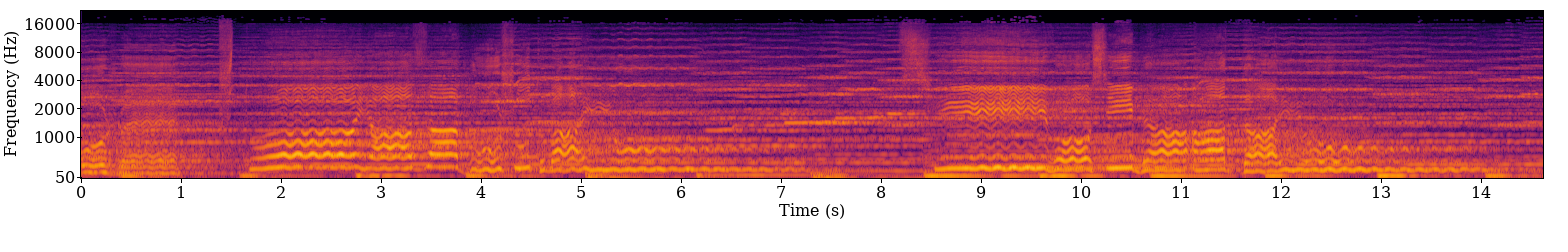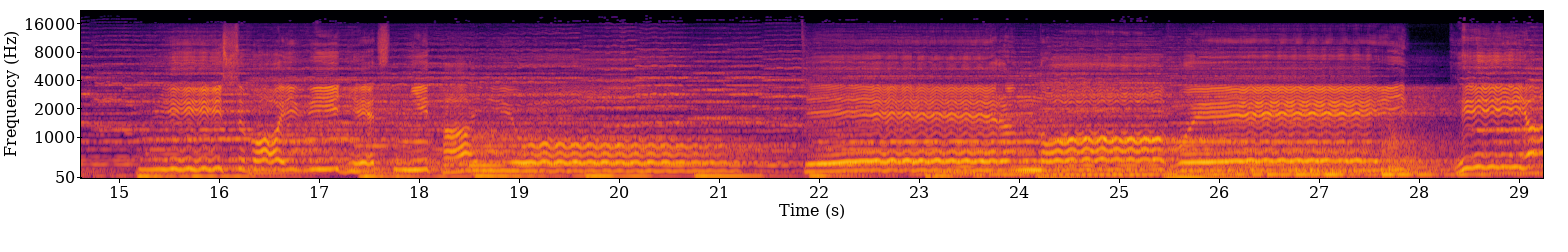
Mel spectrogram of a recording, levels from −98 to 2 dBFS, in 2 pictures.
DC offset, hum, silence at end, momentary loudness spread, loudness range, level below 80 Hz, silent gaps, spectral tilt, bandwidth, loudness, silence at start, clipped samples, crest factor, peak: under 0.1%; none; 0 s; 11 LU; 6 LU; -36 dBFS; none; -4.5 dB/octave; 17 kHz; -20 LUFS; 0 s; under 0.1%; 14 dB; -6 dBFS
